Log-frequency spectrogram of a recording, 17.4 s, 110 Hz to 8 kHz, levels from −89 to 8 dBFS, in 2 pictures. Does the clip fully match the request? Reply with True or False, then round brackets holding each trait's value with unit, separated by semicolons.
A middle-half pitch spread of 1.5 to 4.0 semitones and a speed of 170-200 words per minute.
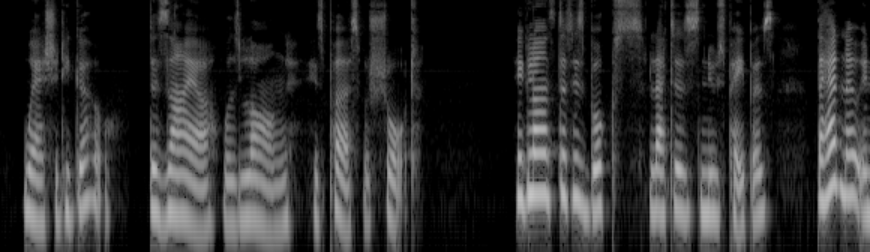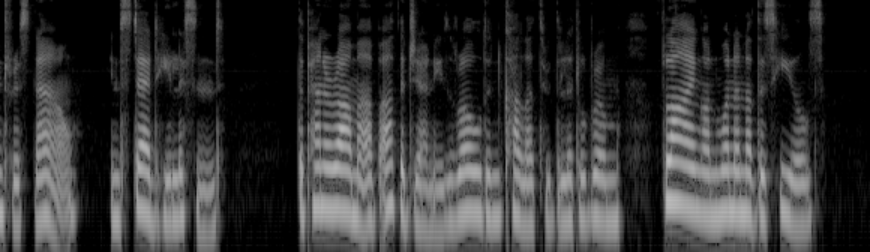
False (3.1 semitones; 150 wpm)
